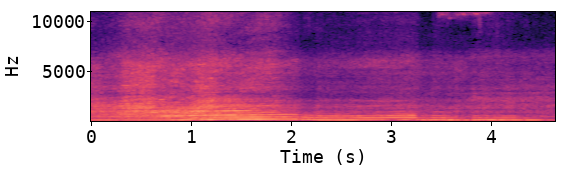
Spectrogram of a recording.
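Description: Racing Renault Clio's engine pulling hard, its pitch rising for about two seconds, then dropping sharply and running on at a steadier pitch.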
